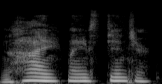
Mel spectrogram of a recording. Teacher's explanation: Yeah, I'm going to sound like that. Make it really breathy and high-pitched.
